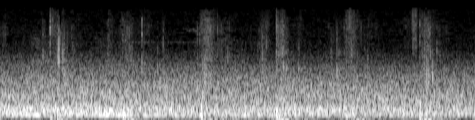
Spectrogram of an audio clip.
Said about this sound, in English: when I jog, much as I should be listening to everybody else's podcasts, I don't. I just listen to my, my little slow footsteps.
